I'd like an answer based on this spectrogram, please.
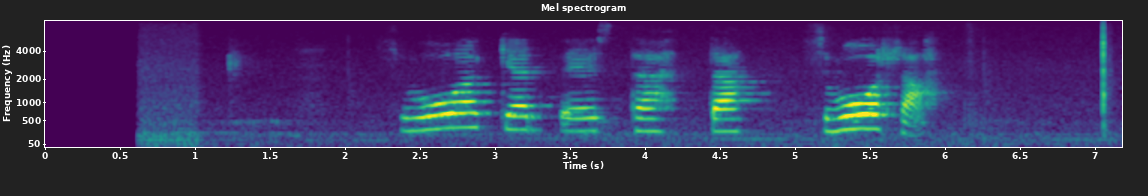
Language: Icelandic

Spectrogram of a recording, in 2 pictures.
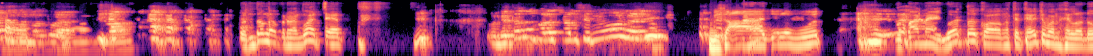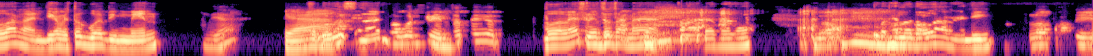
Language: Indonesian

